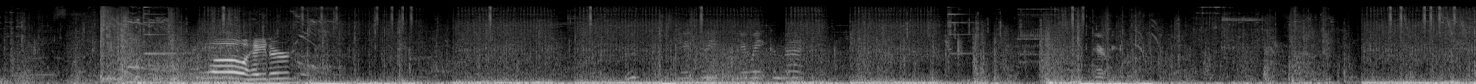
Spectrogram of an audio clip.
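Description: A game gun fires rapid heavy bursts with low rumbling thuds.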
